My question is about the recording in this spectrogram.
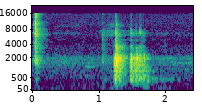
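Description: A lighter being struck: a sharp click at the start, then about a second in two short rasps a quarter of a second apart.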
